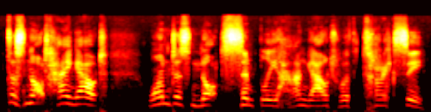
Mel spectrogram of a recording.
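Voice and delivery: put-on Trixie in a broad Scottish accent, slow and loud. Reader gives Trixie a Scottish accent, loud and proud. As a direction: roll it out grandly in Scottish brogue. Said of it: "giving her a Scottish accent now".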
